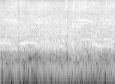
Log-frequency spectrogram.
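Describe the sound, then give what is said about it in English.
A large sports crowd roars in a dense, steady wall of voices, loud and continuous, like fans chanting together in a stadium. “And this, support athletes by clapping and not singing or chanting. That's right, chants like this are forbidden.”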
